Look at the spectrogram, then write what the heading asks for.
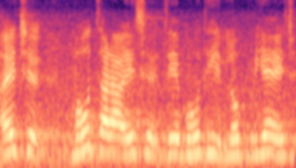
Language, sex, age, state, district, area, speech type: Maithili, female, 18-30, Bihar, Supaul, urban, spontaneous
